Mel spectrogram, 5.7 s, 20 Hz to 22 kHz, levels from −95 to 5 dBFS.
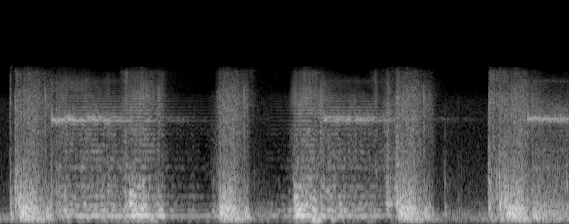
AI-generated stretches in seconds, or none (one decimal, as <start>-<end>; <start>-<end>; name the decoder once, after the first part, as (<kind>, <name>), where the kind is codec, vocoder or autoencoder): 0.6-2.2 (vocoder, BigVGAN v2); 2.7-4.0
